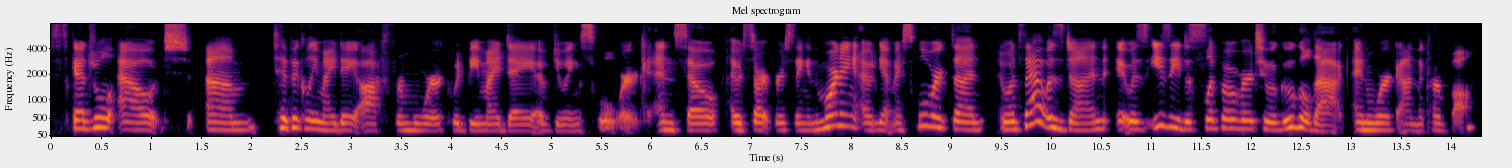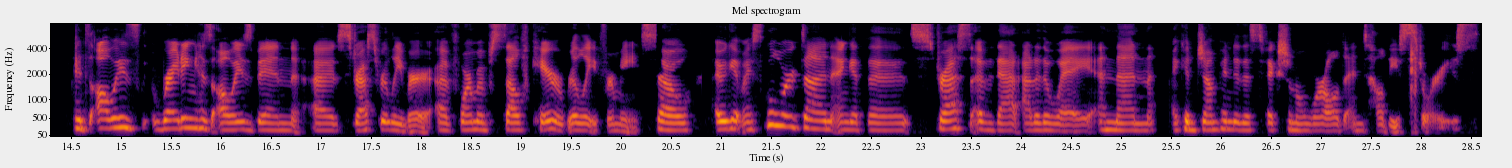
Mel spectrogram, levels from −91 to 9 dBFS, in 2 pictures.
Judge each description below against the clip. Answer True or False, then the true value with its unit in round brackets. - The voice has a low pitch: False (195 Hz)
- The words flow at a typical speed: False (210 wpm)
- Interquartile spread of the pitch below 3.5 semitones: False (3.8 semitones)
